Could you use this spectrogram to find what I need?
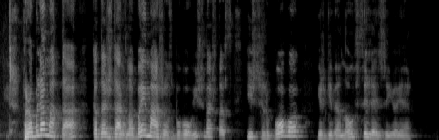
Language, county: Lithuanian, Šiauliai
